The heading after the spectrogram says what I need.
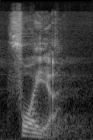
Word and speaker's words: Foya: She says it's Foya, Foya, Foya.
